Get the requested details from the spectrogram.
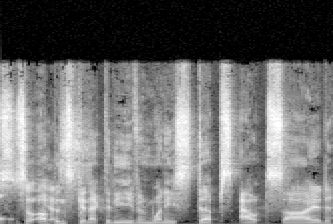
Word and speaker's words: Schenectady: all the way when he's up in Schenectady, right? Am I saying that right now? – Whatever. Well, it's Schenectady. The actual city yeah. – is Schenectady. – Yes, Schenectady. Yes.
